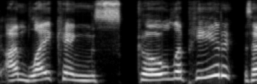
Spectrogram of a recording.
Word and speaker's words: Scolipede: Like I'm liking Skolipede. Is that how you say it? Scolipede.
